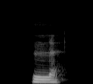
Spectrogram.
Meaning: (article) 1. apocopic form of le, la: the 2. apocopic form of le: the; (pronoun) 1. apocopic form of le, la: him, her, it 2. apocopic form of le: him, it
- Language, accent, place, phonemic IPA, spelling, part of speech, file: French, France, Lyon, /l‿/, l', article / pronoun, LL-Q150 (fra)-l'.wav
